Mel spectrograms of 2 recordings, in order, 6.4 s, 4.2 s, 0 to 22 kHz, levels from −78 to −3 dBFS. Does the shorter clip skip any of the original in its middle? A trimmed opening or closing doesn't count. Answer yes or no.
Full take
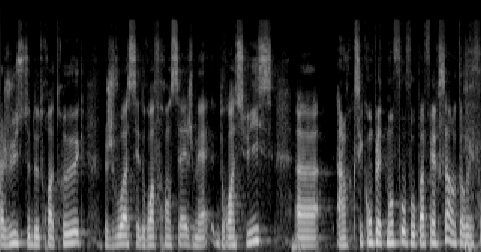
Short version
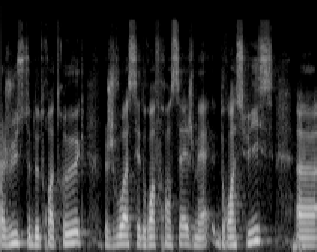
no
